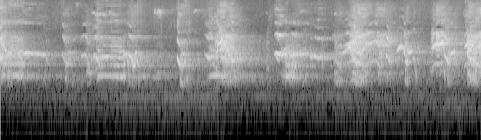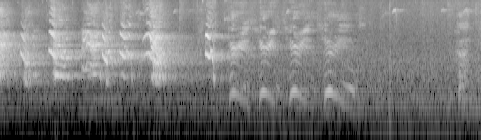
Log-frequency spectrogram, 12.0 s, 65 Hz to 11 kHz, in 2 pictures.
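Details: Beagles running a snowshoe hare on a 25 February 2016 hunt, giving loud, repeated bays in rapid irregular bursts, several dogs overlapping, then fading near the end into a few short, thin whining notes.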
